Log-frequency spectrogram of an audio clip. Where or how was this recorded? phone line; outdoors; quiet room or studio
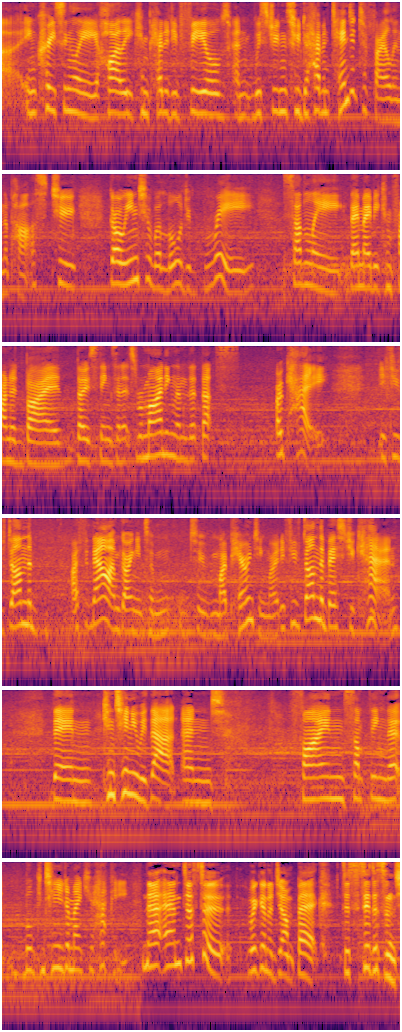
outdoors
